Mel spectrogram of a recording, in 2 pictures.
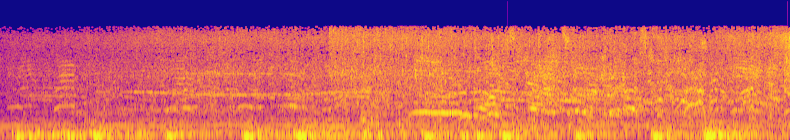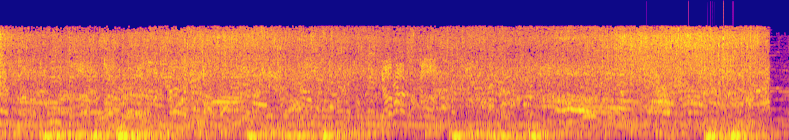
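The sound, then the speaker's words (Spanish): Rain pours onto a sailing frigate speeding through the sea in strong wind, a dense, steady wash of water noise throughout, with many voices shouting and cheering over it. “El viento sopla con fuerza, haciendo que la fragata surque las aguas a gran velocidad. Ha comenzado a llover.”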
